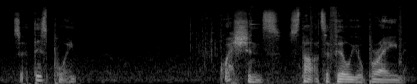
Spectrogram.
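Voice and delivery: dropped to a soft murmur; hushed. Acted. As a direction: lean in and go quiet. Dramatic hushed aside.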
